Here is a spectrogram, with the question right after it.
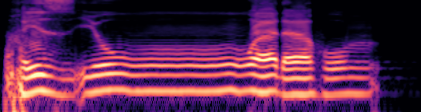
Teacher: ada tanwin pada lafal yun ketemu dengan waw, maka cara membacanya masukkan tanwin kepada huruf waw, tidak lagi khizyun walahum tapi langsung waw, khizyun walahum.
